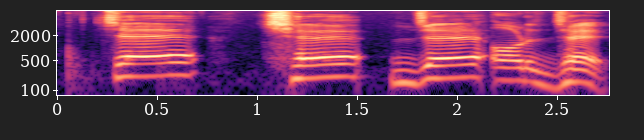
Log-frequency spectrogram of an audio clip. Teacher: स्पर्श संघर्षी व्यंजन वे होते हैं जिनमें उच्चारण का समय अपेक्षाकृत अधिक होता है और उच्चारण के बाद वाला भाग संघर्षी भी हो जाता है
